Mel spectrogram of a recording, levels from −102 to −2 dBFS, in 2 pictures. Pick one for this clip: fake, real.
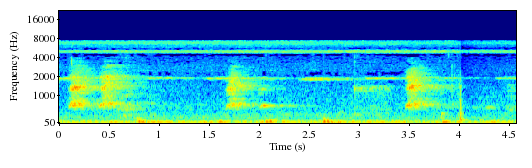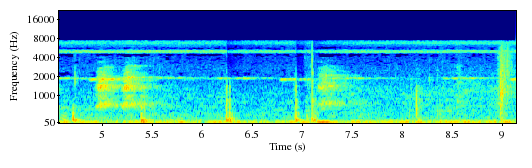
real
